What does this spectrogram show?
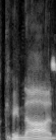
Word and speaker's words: Kaynan: said your name is Canaan I I asked if it was Kanan you said yes no I look stupid yes I pronounce it like you know like Hebrew in a way but like I don't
